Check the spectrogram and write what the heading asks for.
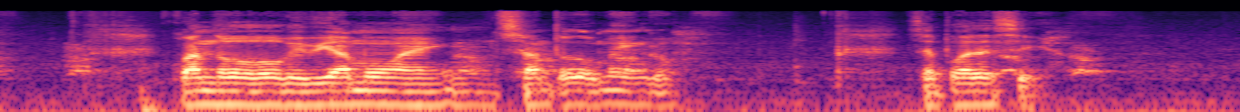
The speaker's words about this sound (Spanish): Eh, disculpen por el perro que está ladrando, que está. Están escuchando ahí, pero.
